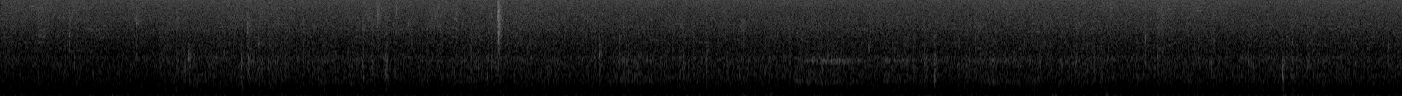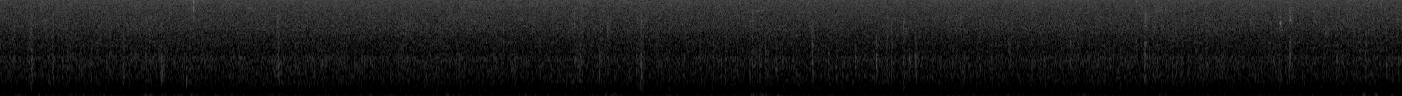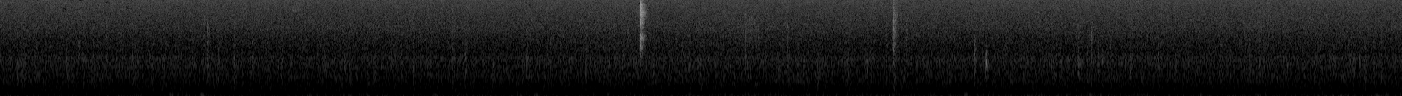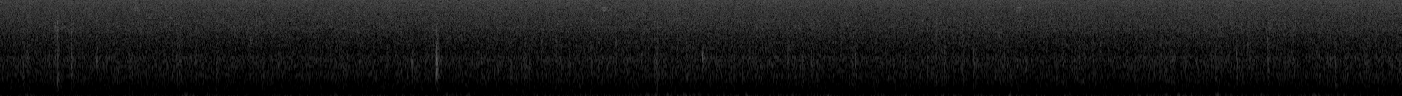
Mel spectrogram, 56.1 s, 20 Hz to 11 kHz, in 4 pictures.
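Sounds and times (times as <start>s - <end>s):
light rain: 0.0s - 56.0s.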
